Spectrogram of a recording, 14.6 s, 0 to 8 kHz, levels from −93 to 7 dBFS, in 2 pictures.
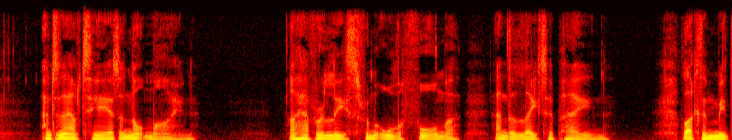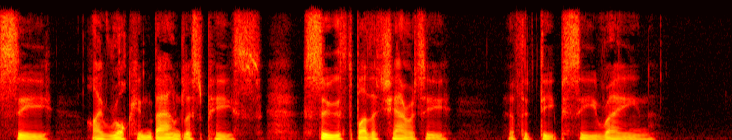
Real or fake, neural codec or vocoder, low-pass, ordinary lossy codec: real; none; 7.2 kHz; Opus, 64 kbps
